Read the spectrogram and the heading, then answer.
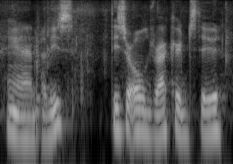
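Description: A man's voice: mid-range voice, steady tone, normal speed, a little hiss or hum. A young man exploring an abandoned building with a friend, tossing out short, joking, laid-back remarks. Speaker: exploring companion. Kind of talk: casual banter. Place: large abandoned building, indoors.

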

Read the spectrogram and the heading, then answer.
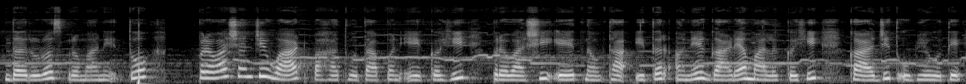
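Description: A woman's voice: medium pitch, a little slow, darkish tone. A woman reading scripted narration for a cartoon moral story. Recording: music behind the voice.

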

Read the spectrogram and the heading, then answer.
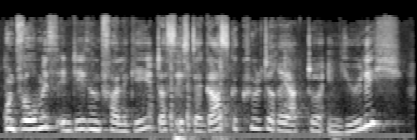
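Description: A woman working as a conference interpreter, turning a speaker's words into steady, fluent speech at a table microphone in a conference room. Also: medium pitch, normal speed, a little hiss or hum. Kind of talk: consecutive interpreting.

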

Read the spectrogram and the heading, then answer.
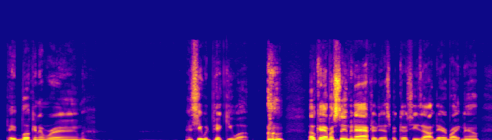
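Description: Fast-talking middle-aged man, blunt and streetwise. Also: mid-range voice, lively intonation, a little mellow, dry recording, clean studio sound. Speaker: livestream host reacting to a live video. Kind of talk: casual live commentary. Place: indoor home studio. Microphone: headset.

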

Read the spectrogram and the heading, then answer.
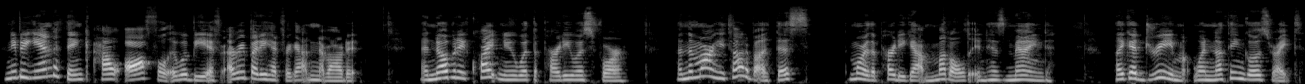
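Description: A woman reading a children's storybook aloud, with expressive, varied delivery. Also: mid-range voice, a little fast. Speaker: reader of children's books. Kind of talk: scripted storybook read-aloud narration.

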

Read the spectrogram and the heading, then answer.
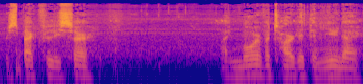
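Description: An actor playing an earnest young fighter who speaks directly. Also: male voice, lowish voice, level tone, moderate pace, a bit bright, a little hiss or hum, natural voice. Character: young Irish-born assassin turned ally, earnest.

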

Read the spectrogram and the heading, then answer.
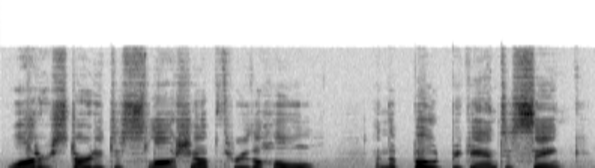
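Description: A man reading a children's animal story aloud in a slow, gentle, expressive way. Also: fairly high pitch. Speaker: audiobook reader.

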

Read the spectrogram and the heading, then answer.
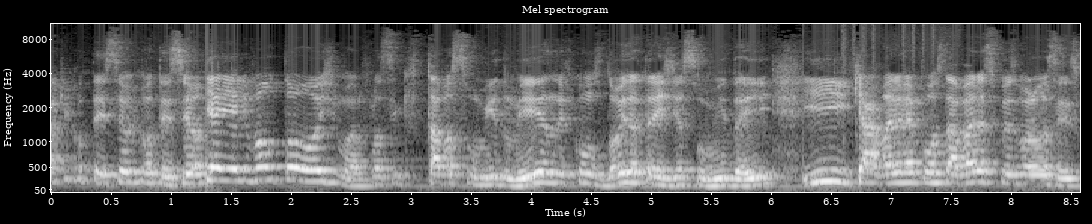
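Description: Fast-talking young man, roomy sound. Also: fairly high pitch, darkish tone, highs cut off. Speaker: YouTube host of a funk music news channel. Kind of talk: casual slangy presenting to camera. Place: small indoor room with desk. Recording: roomy echo.

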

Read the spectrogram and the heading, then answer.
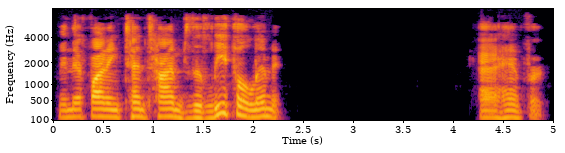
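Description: A man delivers casual commentary over screenshots in an incredulous, sarcastic tone, punching his asides with emphasis. His voice sits in an ordinary middle pitch, and the recording sounds slightly dull and lo-fi. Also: steady tone, a little slow, vocal fry, fairly bright tone. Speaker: video commentator.

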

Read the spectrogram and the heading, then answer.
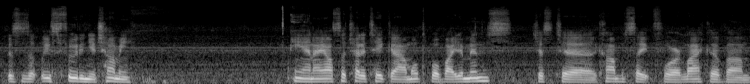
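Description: A man's voice: medium pitch, a little hiss or hum, rough recording. A man vlogging outdoors beside a van, talking casually through his cooking with lots of fillers. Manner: relaxed, rambling with many fillers. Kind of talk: casual how-to narration while cooking.

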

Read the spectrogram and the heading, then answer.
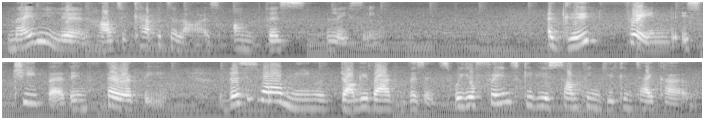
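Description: A woman's voice: medium pitch, big pitch swings, unhurried, faint music behind, rough recording. Earnest Afrikaans-accented woman blessing listeners. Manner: earnest, blessing-giving, careful phrasing with small slips. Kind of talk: read devotional voice-over.

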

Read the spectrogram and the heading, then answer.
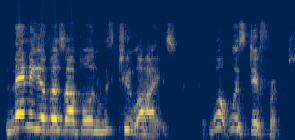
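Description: A woman's voice: high-pitched, animated, a little fast. A woman in her thirties hosting a livestream interview over a video call, bubbly and playful with frequent jokes. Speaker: podcast host. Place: home studio, indoors.

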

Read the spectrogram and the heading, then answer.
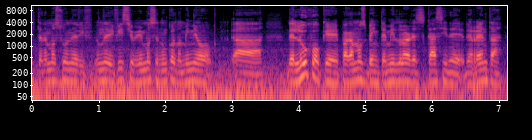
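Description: A man's voice: medium pitch, a little hiss or hum. Earnest man talking in a car. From Los Angeles, USA. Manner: earnest, rambling, many fillers and restarts. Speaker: motivational vlogger. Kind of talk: casual motivational talk to camera. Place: inside a parked car. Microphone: phone at arm's length.

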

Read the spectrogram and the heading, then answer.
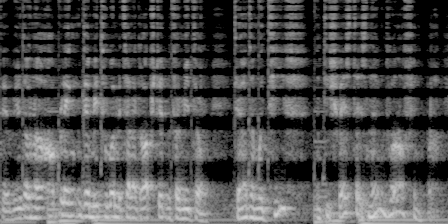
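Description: A man's voice: mid-range voice, expressive, a little fast, echoey room, soft background music, lightly acted. An actor playing a blunt policeman in a TV crime comedy, with a Bavarian accent and an offhand, sardonic delivery. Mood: pressing.

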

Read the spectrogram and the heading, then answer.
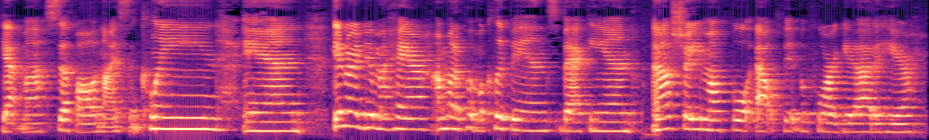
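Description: A woman's voice: medium pitch, moderate pace, few pauses, fairly bright tone. A woman in her thirties with an American accent, chatting casually and informally to the camera as a vlogger. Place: parked car and rooms at home. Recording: some background noise.

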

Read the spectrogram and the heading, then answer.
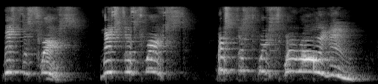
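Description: A man's voice: very high-pitched, animated, unhurried, noisy background, pitched above the performer's own voice, heavily acted. A man voicing a mischievous, easily riled young boy in a picture-book story, with exaggerated delivery. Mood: frantic calling. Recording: roomy home camera recording.

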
